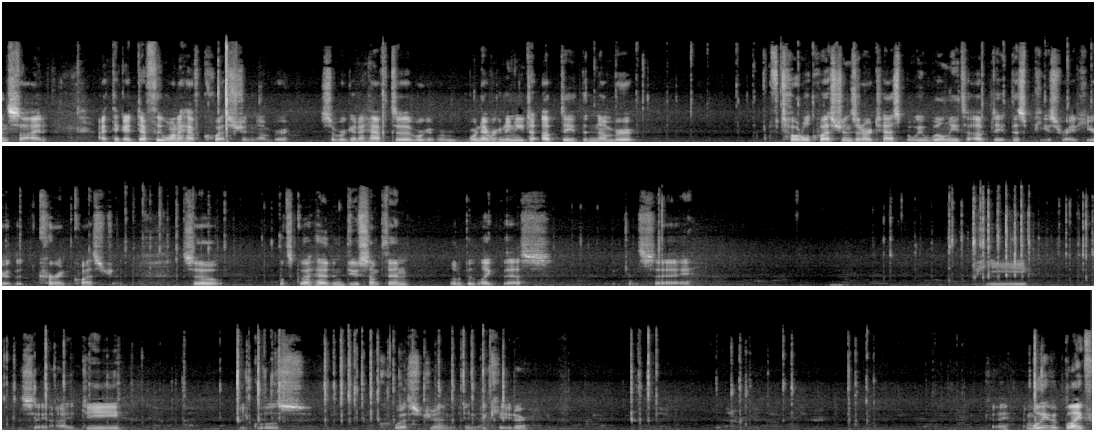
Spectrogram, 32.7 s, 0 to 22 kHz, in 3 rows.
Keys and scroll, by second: 2.3 super+Tab, 32.2 super+s.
